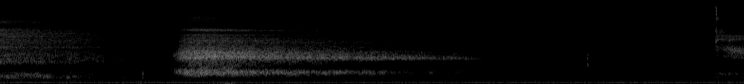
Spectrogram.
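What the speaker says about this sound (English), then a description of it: "Let's breathe." A single slow, deep breath during a guided breathing exercise: a soft airy inhale swells and then tapers into a long exhale. It is quiet and close, with light mouth clicks and no talking.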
